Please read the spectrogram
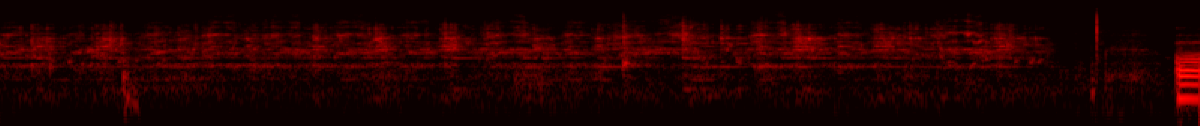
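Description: A metal spoon stirring heavy cream into a pan sauce in an enamelled pot, with an irregular liquid swishing and the spoon scraping lightly against the pot. The stirring dies away about a second before the end, with a single click.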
